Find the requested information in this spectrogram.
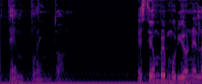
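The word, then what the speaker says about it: Templeton: charles tem en tron así se pronuncia templo en ton este hombre murió en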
